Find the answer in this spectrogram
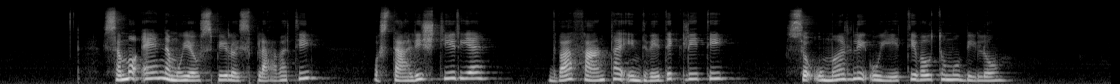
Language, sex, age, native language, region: Slovenian, female, 50-59, Slovenian, Central Slovenia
